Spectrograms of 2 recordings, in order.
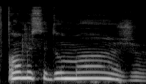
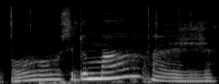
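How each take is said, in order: First: Sharp "oh" of disappointment; a quick, bright cry of regret; higher, louder dismay. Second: Slow, dragged-out sigh of regret; long, slow "c'est dommage"; drawn-out disappointment. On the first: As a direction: exclaim the letdown, up and out. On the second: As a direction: let the letdown stretch out slowly. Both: Real, not acted. Disappointed at missing letter.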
